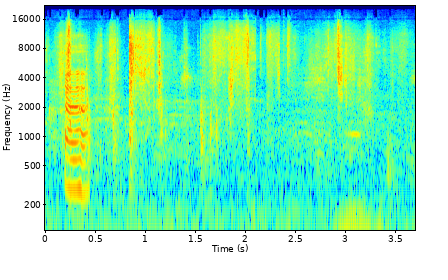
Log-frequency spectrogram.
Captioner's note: chuckles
